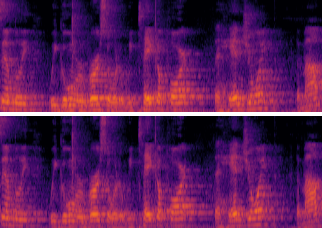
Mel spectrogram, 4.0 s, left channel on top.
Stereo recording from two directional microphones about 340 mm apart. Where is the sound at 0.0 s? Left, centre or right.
Centre.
